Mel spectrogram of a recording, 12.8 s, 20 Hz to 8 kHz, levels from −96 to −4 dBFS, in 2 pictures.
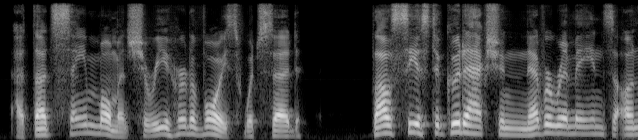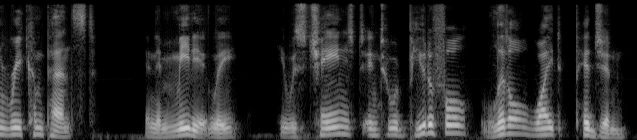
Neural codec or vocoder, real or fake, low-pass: codec, 16 kHz, 2 kbps, X-Codec, HuBERT features, trained on LibriSpeech; fake; 7.2 kHz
